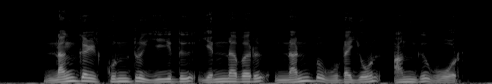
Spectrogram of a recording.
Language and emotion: Tamil, neutral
